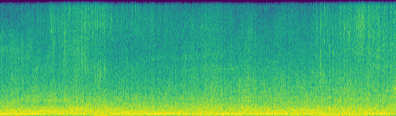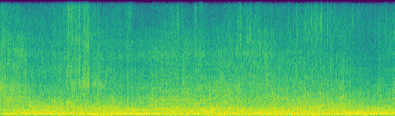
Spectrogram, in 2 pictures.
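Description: Several short-track stock race trucks racing together around an oval, their engines running hard with pitches rising and falling as they move around the track.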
